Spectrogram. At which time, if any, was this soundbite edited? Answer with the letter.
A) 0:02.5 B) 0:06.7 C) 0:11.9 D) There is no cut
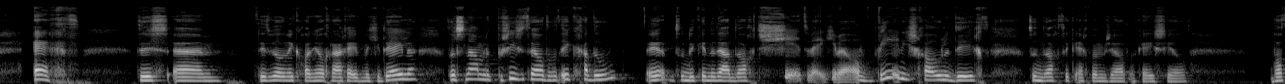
A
